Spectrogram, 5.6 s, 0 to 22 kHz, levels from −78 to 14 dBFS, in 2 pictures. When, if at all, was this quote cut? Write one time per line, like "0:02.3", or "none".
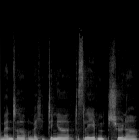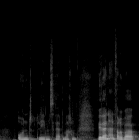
0:02.1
